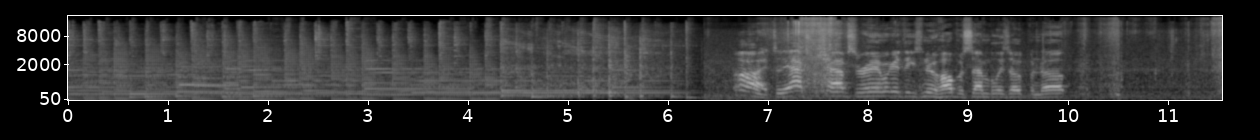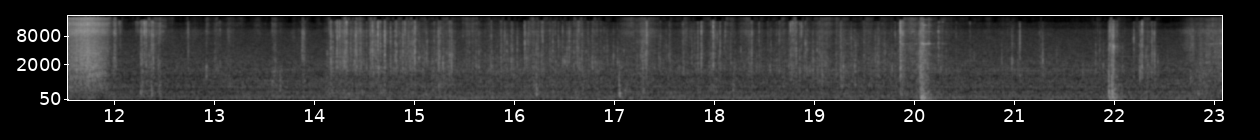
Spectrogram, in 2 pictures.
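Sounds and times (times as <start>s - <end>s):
packaging rustling and crinkling: 10.0s - 23.0s.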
